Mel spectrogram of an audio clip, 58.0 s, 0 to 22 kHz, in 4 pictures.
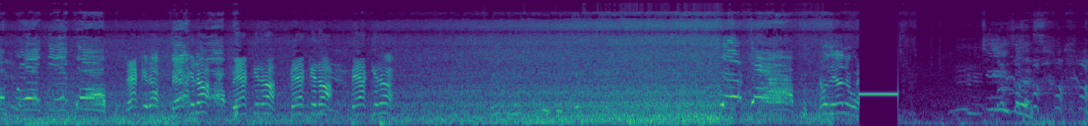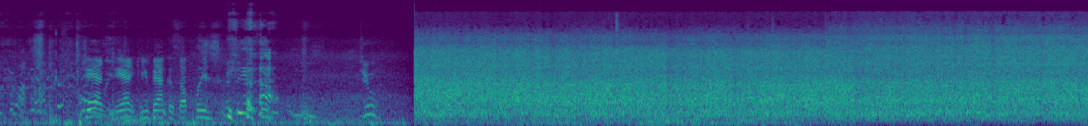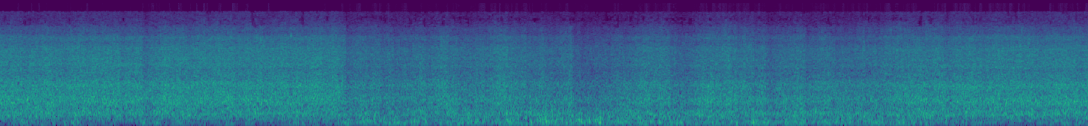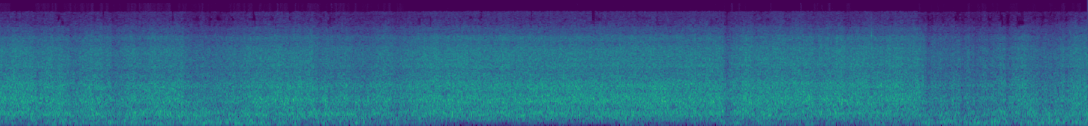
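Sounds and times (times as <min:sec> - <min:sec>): steady rushing noise: 0:00.0 - 0:11.5, 0:19.0 - 0:58.0
wind buffeting microphone: 0:12.4 - 0:58.0.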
